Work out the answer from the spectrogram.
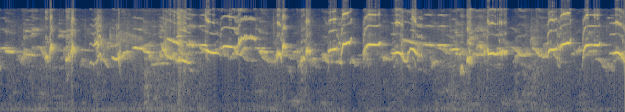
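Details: Fighting oriental magpie-robin with fanned tail gives quick, varied song: looping whistles and clipped chirps repeated about ninety times a minute, irregular and high-pitched.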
